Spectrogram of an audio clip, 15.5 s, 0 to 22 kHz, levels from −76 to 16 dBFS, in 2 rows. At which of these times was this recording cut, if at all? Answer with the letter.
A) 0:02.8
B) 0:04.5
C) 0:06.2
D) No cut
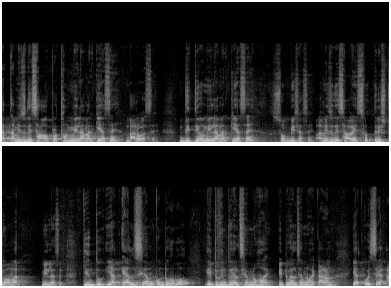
C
